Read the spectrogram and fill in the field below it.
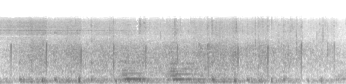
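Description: A theatre audience gives a standing ovation after a play, with dense, sustained clapping from a large crowd filling the hall and never letting up.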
